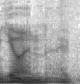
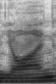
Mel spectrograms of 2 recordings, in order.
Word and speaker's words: Ewing: we misunderstood no problem not many people pronounce mine lost them incorrectly thank you so my name is Ewing I'm wonder rest and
